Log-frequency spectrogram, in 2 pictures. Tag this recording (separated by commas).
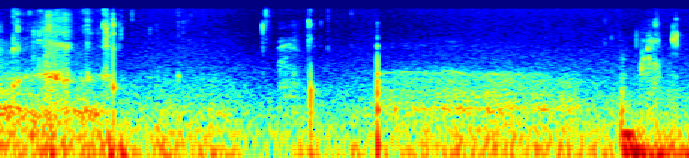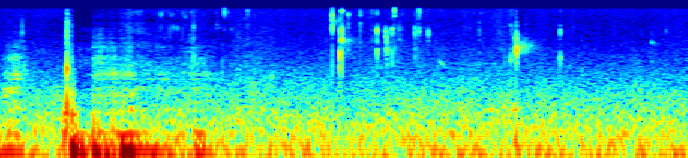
people slurping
